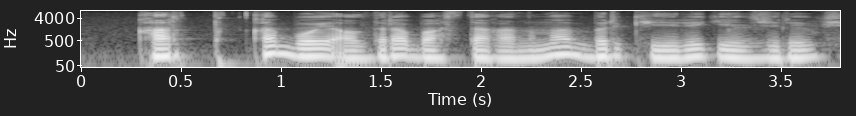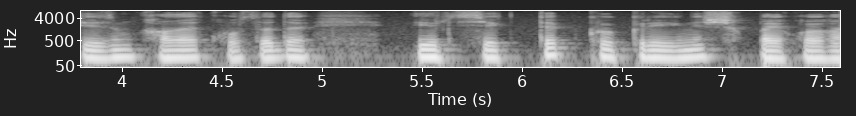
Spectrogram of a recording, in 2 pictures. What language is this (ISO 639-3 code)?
kaz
